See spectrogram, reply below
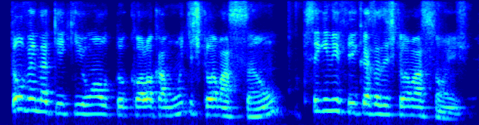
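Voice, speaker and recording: Brazilian male teacher, lively lecturing tone, reads verses aloud, fairly high voice. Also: fast talker. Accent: Brazilian Portuguese. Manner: animated, addresses students directly, reads verses aloud. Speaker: literature teacher. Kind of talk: online class explaining a poem.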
